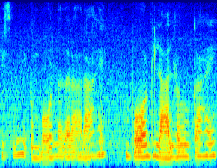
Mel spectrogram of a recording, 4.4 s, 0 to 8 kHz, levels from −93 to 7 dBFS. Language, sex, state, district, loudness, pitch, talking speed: Hindi, female, Haryana, Jhajjar, -19 LUFS, 200 Hz, 165 wpm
